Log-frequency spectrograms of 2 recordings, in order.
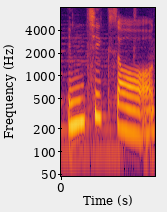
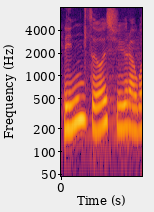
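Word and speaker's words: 林則徐: 초상화를 볼까요 동영씨는 아시죠네 그 인직서 중구 발음으로 린스라고 하는데요 이분이 중국이 서양 선진의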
